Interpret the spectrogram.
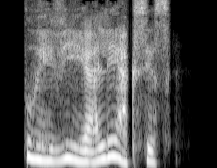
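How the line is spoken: Hissed from nearby. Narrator (Russian): прошипела Никс где-то неподалеку

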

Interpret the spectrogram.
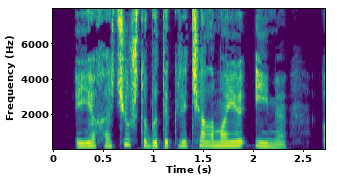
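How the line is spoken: Breathy exhale. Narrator (Russian): выдохнул Рохт

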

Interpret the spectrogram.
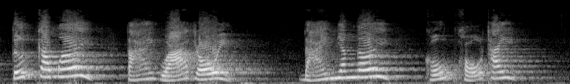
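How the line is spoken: Crowd wailing loudly. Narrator (Vietnamese): ai nấy cũng đều thi nhau gào to

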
